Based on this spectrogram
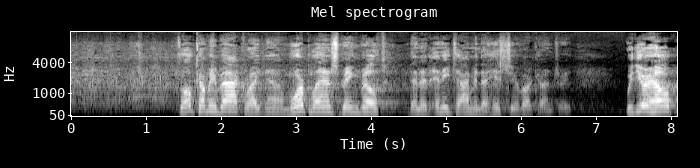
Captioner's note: applause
